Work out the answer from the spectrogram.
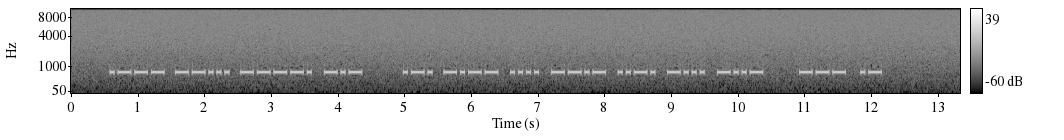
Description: Morse code, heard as a keyed tone, hand-sent with a paddle, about 20 wpm, 720 Hz. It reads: J79K RYHQFBX OA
